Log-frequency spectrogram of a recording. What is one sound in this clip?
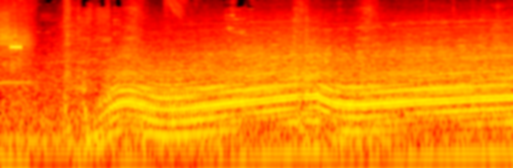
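A motorcycle engine revs up and down with a rising whine.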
